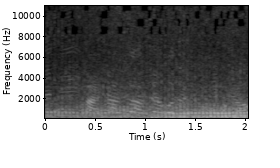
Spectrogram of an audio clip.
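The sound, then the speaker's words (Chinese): A rescue helicopter lands on a hospital helipad, its rotors and engine making a loud, continuous, throbbing drone that grows slightly stronger toward the end. “上午11:30，一架救援直升机稳稳地落在新开诊的北大人民医院通州院区西南侧的停机坪上”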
